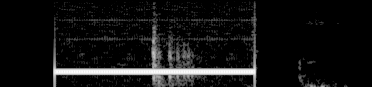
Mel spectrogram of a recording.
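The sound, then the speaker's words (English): A loud, steady telephone tone holds unbroken for about two seconds while a call to a vascular clinic is dialed, then cuts off sharply. “Dialing.”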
